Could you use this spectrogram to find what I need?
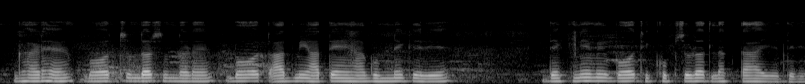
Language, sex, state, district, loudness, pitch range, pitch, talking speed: Maithili, male, Bihar, Supaul, -26 LUFS, 145-150 Hz, 150 Hz, 165 wpm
